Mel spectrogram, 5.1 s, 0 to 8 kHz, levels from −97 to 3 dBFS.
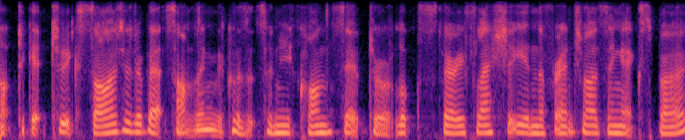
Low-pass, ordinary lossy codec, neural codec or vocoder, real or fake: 7.2 kHz; Opus, 16 kbps; codec, 16 kHz, 8 kbps, FunCodec, trained on Chinese and English, 25 frames a second; fake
